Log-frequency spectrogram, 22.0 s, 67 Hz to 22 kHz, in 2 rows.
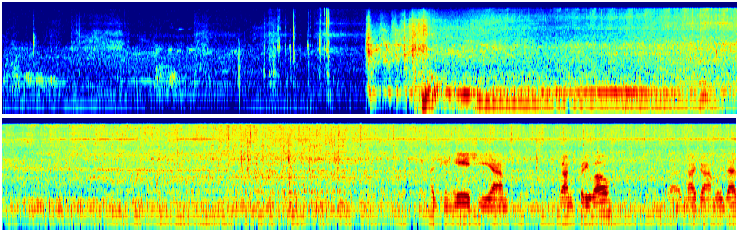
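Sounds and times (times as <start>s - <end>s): car engine idling: 5.6s - 22.0s.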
